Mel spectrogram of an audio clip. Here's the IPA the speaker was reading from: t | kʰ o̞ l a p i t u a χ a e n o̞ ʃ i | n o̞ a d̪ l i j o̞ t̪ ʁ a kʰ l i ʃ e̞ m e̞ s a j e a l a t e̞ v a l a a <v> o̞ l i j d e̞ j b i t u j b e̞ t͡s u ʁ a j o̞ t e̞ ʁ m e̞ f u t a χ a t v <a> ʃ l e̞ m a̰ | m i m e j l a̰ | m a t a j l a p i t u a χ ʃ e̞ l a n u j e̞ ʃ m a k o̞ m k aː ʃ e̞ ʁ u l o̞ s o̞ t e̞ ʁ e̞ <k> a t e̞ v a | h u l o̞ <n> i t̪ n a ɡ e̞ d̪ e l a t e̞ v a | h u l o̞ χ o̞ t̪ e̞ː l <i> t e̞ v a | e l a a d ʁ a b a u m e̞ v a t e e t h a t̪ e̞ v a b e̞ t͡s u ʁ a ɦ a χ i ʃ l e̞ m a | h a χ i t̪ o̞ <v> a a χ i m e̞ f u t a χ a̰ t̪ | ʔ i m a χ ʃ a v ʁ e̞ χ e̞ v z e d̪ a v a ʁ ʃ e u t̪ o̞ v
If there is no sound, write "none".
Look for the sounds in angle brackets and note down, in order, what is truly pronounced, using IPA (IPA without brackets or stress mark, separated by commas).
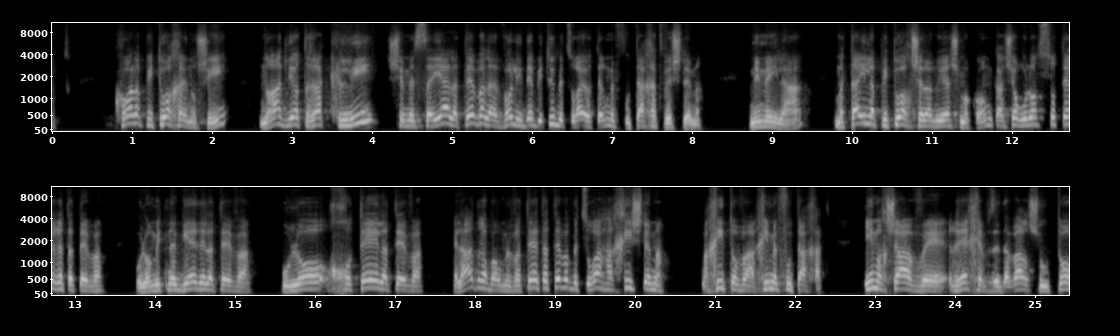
v, e, t, m, a, v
